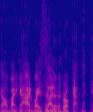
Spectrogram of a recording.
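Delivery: creaky, boozy, raspy, rough smoker's voice. Retelling an actress's line from a show: imitating a raspy smoker's voice. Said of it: "got a really raspy, she smoked and drank way too much voice".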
